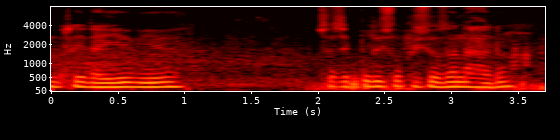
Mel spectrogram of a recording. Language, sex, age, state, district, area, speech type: Bodo, male, 18-30, Assam, Udalguri, urban, spontaneous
